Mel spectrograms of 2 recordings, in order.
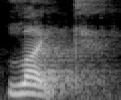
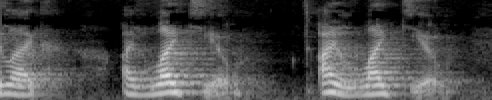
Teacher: The I diphthong, AI, as in like, becomes very mid-mouth with a stressed schwa followed by a short I.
